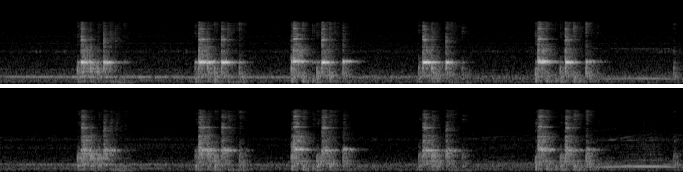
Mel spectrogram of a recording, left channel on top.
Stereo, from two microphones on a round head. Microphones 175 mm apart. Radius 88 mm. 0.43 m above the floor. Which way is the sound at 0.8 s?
35° left (ahead or behind).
